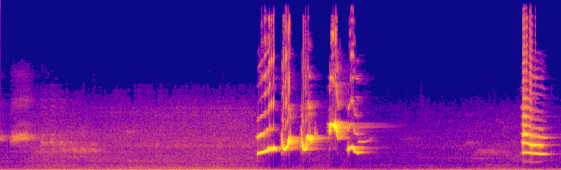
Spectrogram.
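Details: Orange-headed thrush song, a training and prompting recording for the teler style. Loud rising whistles and chirps come in a short cluster, then a pause, then a final pair of sharp upslurred notes over low background hum.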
